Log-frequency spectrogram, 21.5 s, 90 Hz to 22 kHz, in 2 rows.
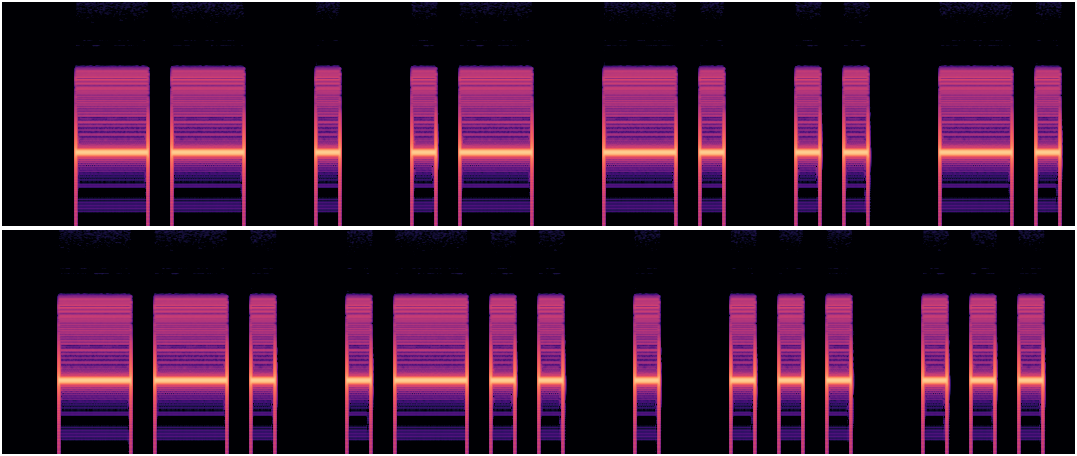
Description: Morse code, heard as a keyed tone, about 5 wpm, 550 Hz. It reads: MEANINGLESS
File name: baba-is-you-the-folder-megapack-linux-macos-windows-gamerip-2024 / dobyxyjbym / 30. Morse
